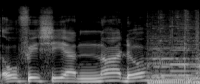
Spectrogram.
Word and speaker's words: aficionado: It is aficionado. Aficionado. Let me spell it for you, right?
